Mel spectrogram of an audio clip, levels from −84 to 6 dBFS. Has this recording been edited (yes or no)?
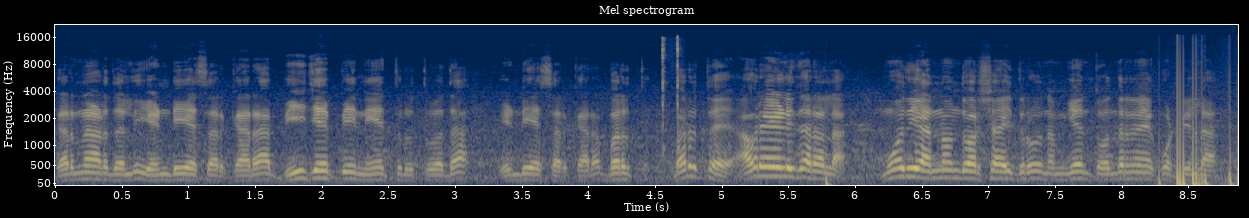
yes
